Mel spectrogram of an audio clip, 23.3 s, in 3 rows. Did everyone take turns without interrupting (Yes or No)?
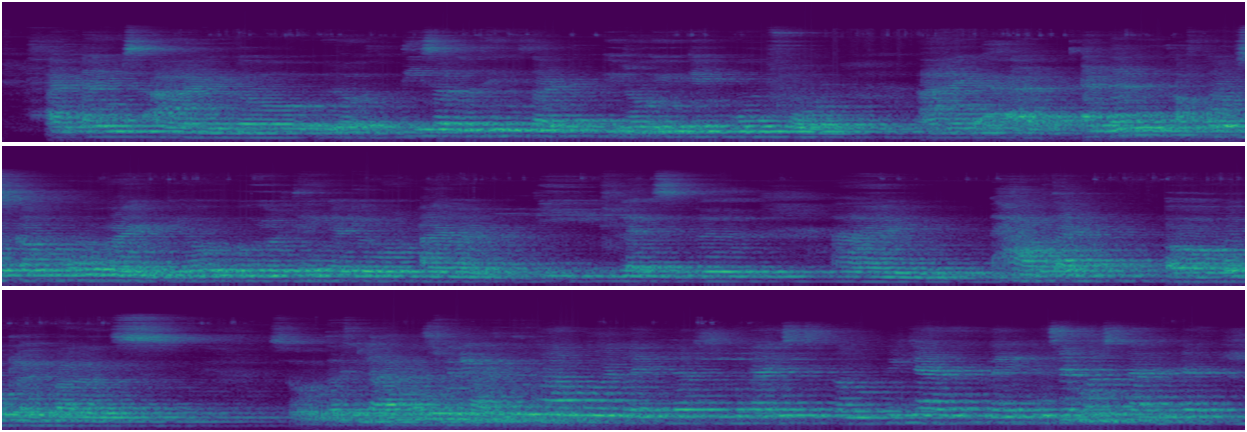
No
